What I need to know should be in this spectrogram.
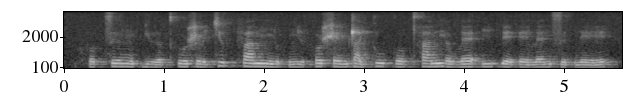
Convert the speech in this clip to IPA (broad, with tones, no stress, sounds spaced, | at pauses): h o˨˩ t̚ s ɨ˧ ə̯ ŋ ə˨˩ k̚ j ɨ˨˩˨ ə̯ t̪ʰ u˧˥ ʂ ɨ˨˩ ə̯ c ɨ˦˥ p̚ f a˧ n ɲ o˨˩ t̚ ɲ ɨ˨˩˨ h o˧ ʂ e˨˩˦ m ʈ a˨˩˦ j k u˧ k o˨˩ t̪ʰ a˧˥ n j ə˨˩ w l ɛ˧ ʔ i˧˥ ɓ e˨˩˦ ʔ e˨˩ l ɛ˧˥ n s ɨ˨˩ t̚ n e˨˩˦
